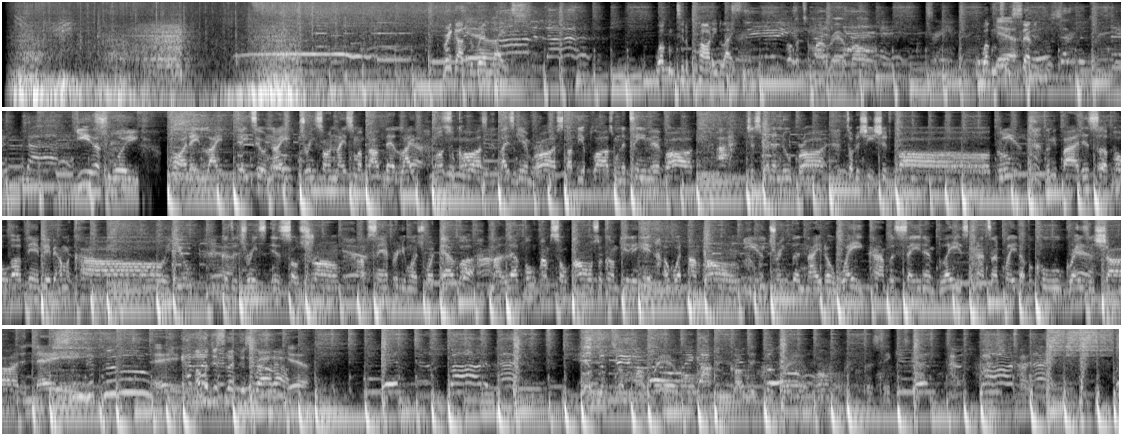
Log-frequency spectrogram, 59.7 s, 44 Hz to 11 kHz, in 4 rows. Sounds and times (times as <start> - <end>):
Music: 3.0 - 59.6
Speech: 5.9 - 7.1, 8.7 - 11.6, 13.0 - 14.0, 15.8 - 17.4, 47.2 - 48.9.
